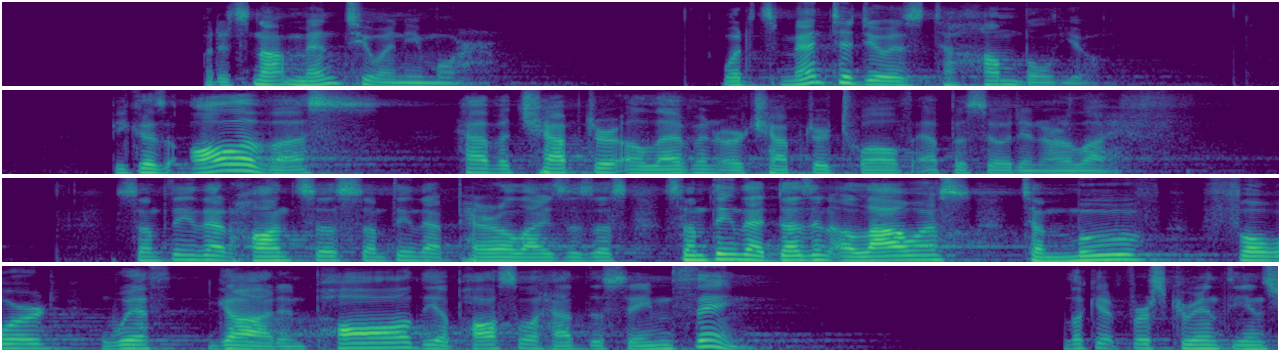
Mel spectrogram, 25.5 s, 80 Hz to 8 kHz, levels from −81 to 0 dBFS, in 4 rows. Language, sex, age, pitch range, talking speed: English, male, 40-59, 135-175 Hz, 140 wpm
